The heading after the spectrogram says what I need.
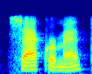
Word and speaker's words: sacrament: We pronounce sacred with A long, sacred, but the derivations are properly pronounced with A short, sacrament, sacrifice.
